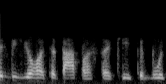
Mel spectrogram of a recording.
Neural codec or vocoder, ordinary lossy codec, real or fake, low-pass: vocoder, 48 kHz, 128 mel bands, Vocos; Opus, 16 kbps; fake; 9.9 kHz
